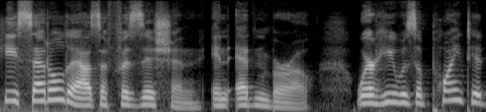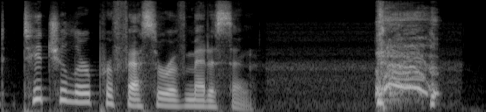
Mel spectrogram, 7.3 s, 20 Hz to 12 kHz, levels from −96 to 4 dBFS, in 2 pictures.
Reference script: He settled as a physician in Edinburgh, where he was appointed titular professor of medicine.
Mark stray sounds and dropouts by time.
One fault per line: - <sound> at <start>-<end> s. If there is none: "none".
- cough at 6.5-7.0 s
